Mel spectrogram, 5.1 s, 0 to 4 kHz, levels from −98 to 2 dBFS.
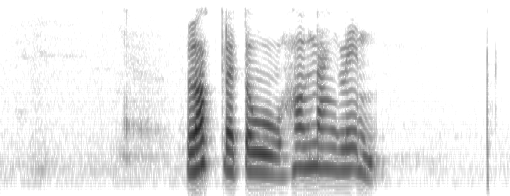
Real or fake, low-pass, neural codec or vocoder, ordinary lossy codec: real; 3.6 kHz; none; none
